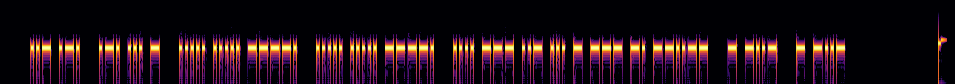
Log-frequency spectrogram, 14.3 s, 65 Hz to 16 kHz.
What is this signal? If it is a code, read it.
Morse code, heard as a keyed tone, about 28 wpm, 700 Hz. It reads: UR RST 559 559 HOUSTON, TX TX
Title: K1USN SST QSO Practice 28wpm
